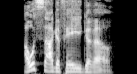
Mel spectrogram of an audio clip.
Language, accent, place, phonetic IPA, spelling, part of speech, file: German, Germany, Berlin, [ˈaʊ̯szaːɡəˌfɛːɪɡəʁɐ], aussagefähigerer, adjective, De-aussagefähigerer.ogg
- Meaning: inflection of aussagefähig: 1. strong/mixed nominative masculine singular comparative degree 2. strong genitive/dative feminine singular comparative degree 3. strong genitive plural comparative degree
